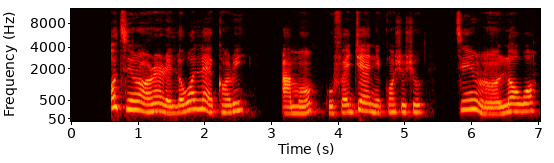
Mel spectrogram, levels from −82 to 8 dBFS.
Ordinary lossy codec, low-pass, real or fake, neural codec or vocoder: none; none; fake; vocoder, 24 kHz, 100 mel bands, Vocos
